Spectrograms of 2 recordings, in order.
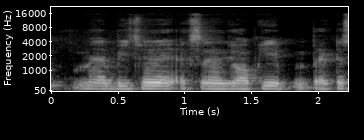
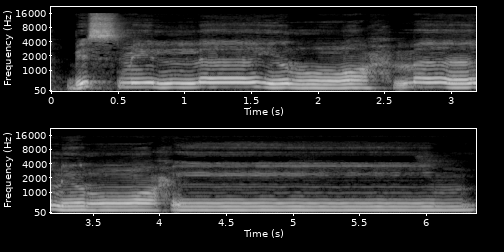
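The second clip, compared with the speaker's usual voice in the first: slow, raised melodic chant with long held vowels; Quran recitation; 6 semitones higher, 6 dB louder, much slower than usual. Shown as a demonstration. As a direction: recite in measured tajweed for learners to follow. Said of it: "شروع سے میں پڑھتا ہوں، آپ سنیے". (ٹھہر ٹھہر کر تلاوت)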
